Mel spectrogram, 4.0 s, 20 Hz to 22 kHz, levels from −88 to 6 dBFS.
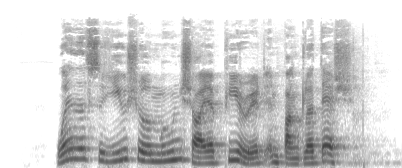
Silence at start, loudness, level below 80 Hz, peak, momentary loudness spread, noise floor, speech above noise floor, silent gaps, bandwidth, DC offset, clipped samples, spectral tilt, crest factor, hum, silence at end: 0.55 s; -27 LUFS; -66 dBFS; -10 dBFS; 6 LU; -77 dBFS; 51 dB; none; 14 kHz; under 0.1%; under 0.1%; -4 dB/octave; 18 dB; none; 0.45 s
